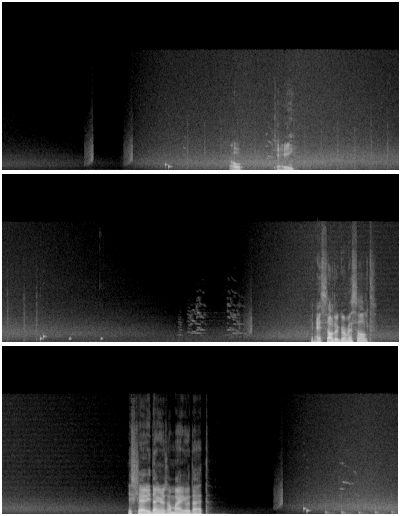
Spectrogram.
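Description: Soft clicks sound as a game menu opens and closes.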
